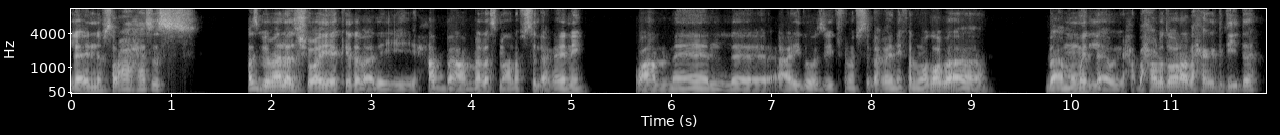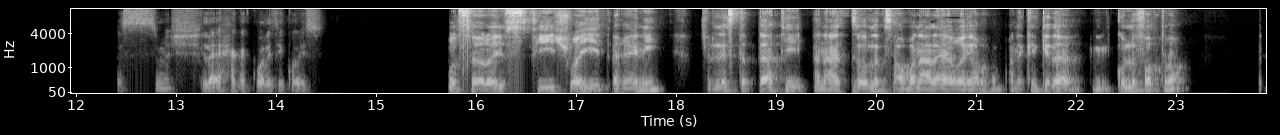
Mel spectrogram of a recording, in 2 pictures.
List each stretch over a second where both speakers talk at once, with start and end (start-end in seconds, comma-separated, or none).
none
